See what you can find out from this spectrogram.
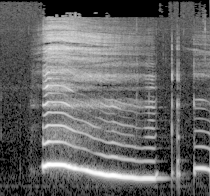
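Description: A long, drawn-out human yawn with a voiced tone that slowly sinks in pitch, clear, made while reaching up on one side to stretch between the ribs, followed by a few quick breathy catches and the start of another yawn.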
